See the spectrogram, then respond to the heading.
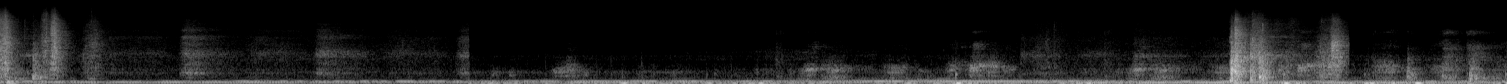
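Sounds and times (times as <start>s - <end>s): low steady hum: 0.0s - 15.0s
man gasping for breath: 1.0s - 4.7s.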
